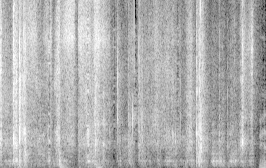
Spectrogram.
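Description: Corrugated cardboard shipping box being handled: a few irregular knocks and scrapes of cardboard, with a dull thump about a second in.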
